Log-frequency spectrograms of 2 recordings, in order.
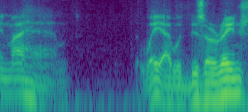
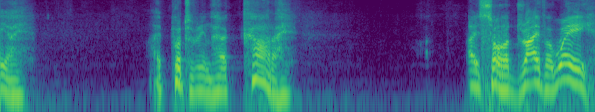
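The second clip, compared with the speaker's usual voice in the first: panicked; 4 dB louder than usual. Acted. Caught man protests in panic.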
